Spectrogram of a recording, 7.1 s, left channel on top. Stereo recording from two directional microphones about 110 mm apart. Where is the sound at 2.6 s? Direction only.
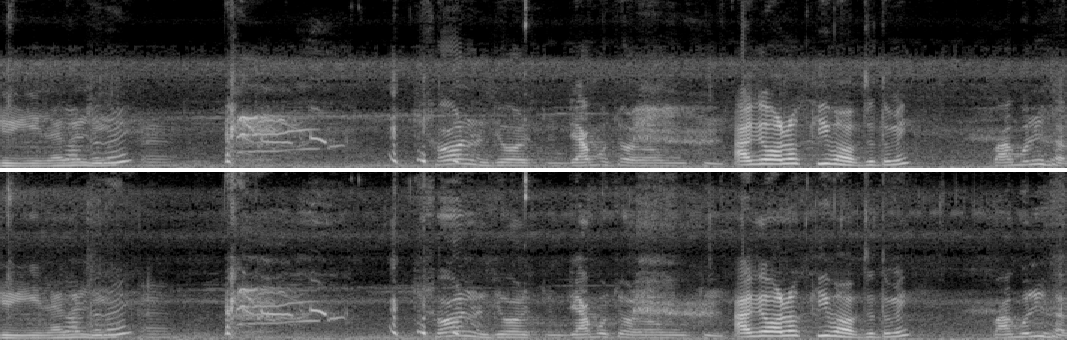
30° left (ahead or behind).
